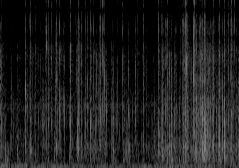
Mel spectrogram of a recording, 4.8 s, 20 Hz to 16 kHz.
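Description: Long nails tap, scratch and crinkle the clear plastic overwrap of a full purple instant noodle 5-pack. A dense stream of bright, crackly crinkles and quick clicks keeps going with no pauses, growing louder and busier in the second half.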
